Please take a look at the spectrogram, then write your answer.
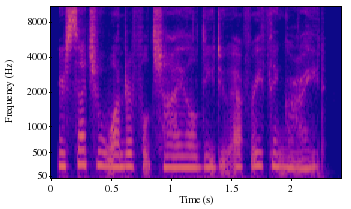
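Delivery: soft, gushing mother voice; hushed maternal praise; loving mom. Acted. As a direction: dote on your child softly and tenderly. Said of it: "Don't you want a mom that's just like".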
